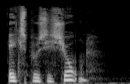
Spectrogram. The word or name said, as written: eksposition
